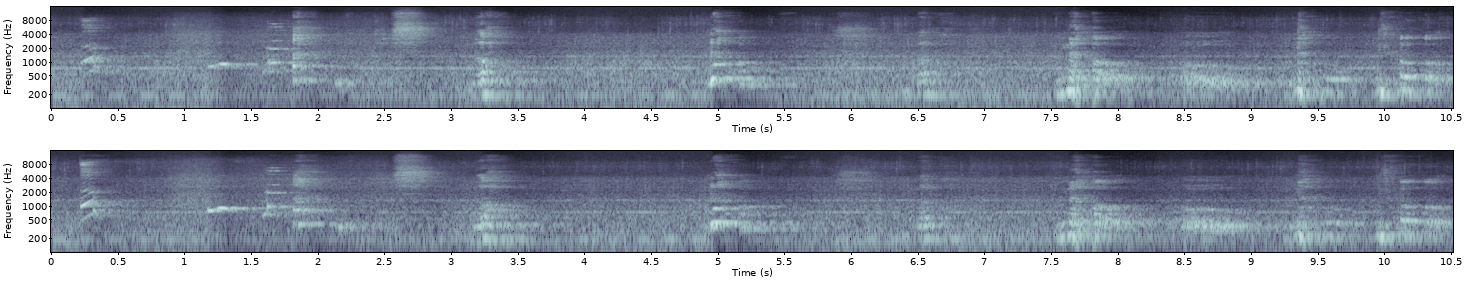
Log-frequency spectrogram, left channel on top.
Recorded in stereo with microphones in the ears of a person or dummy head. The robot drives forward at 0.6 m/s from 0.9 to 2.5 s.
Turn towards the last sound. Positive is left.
turn(degrees=35)  # may be behind; listen again after turning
